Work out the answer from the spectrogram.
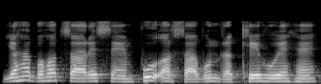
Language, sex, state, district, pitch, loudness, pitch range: Hindi, male, Jharkhand, Ranchi, 145 Hz, -15 LUFS, 140-155 Hz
